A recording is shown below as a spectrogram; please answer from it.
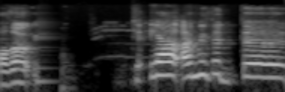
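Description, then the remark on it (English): A cat meows three times in quick succession in the background, drawn-out and fairly loud, with short pauses between the calls and a faint tone lingering in the gaps. “Is that, oh my God, is that your cat in the background?”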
